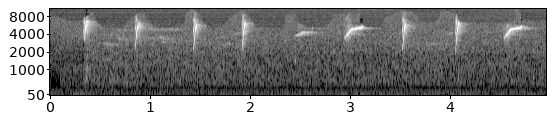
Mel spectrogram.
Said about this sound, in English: It has become very hard to hear the song of the akikiki lately, but their more simple call can still occasionally be heard.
